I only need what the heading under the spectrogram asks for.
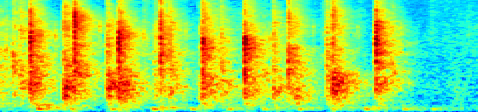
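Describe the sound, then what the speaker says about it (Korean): A church congregation claps together in a brief round of applause, with about eight strong, fairly even beats that stop abruptly and leave a quiet room. "우리에게 은혜 주신 하나님께 영광의 박수 올려드리겠습니다."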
